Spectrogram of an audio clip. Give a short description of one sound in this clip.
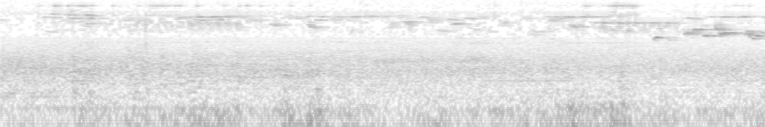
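Wind buffets the microphone outdoors in gusts.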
